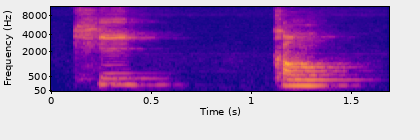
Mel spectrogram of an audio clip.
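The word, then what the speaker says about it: Quincampoix: Recuerden que AM suena un, Quiquempoix, cuando tienen Q, no importa qué letra haya después, suena K. Quiquempoix, y OI se pronuncia wa. Quiquempoix, el X ni se pronuncia a la fin.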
